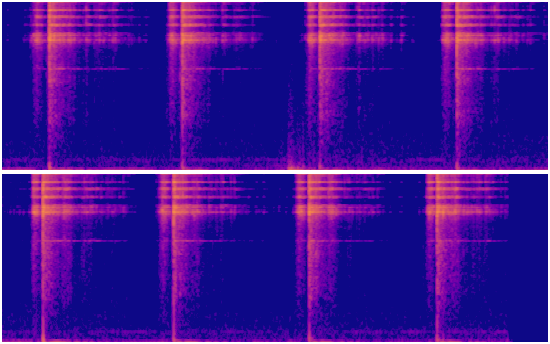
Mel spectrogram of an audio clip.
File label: Duet Tamb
